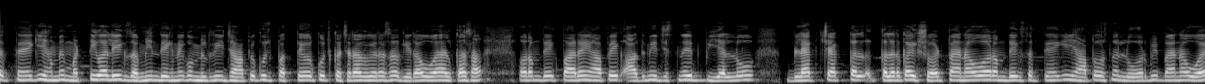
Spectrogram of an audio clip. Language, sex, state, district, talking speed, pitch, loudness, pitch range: Hindi, male, Bihar, Kishanganj, 305 wpm, 190 Hz, -14 LUFS, 185-200 Hz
